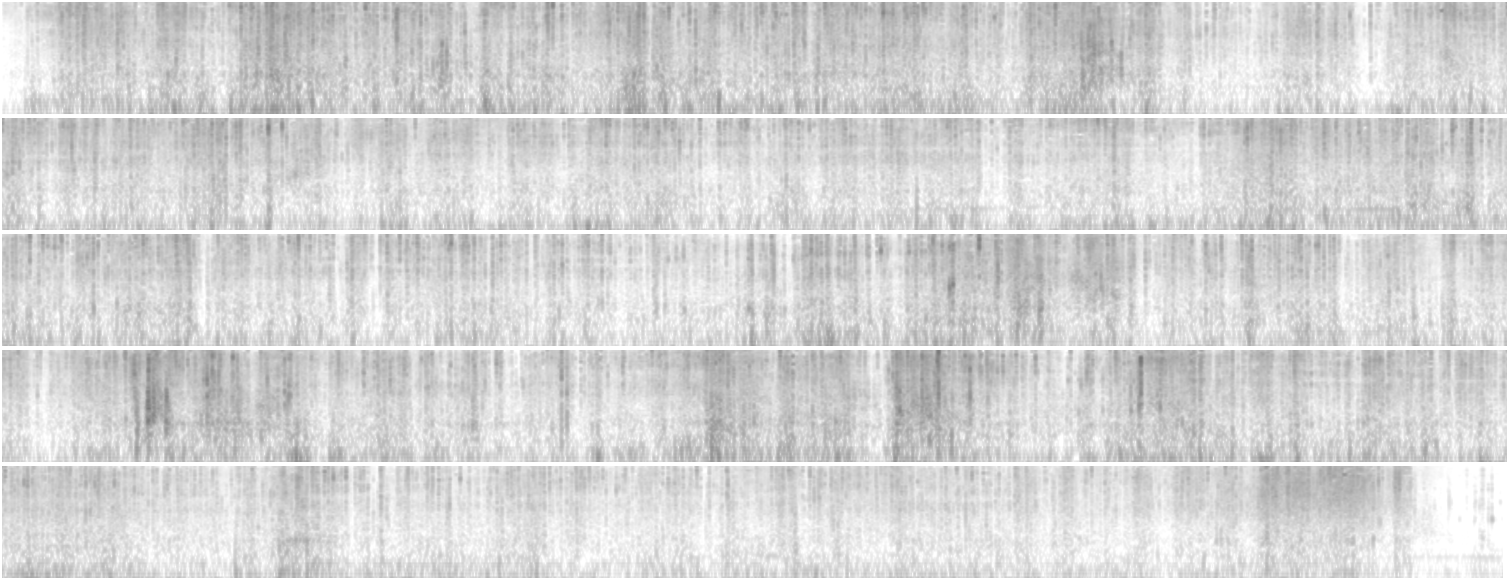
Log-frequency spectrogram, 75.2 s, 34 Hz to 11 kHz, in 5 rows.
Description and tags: Ambient scrunching of a paper bag. Stereo Tascam DR-05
